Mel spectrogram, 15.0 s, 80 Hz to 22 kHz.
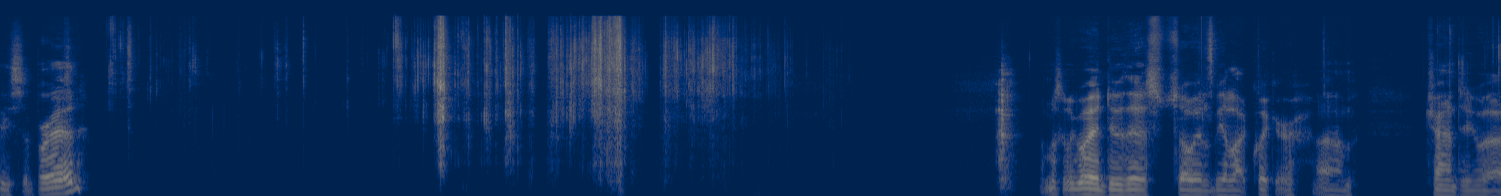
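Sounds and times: food wrapper crinkling and tearing: 0:01.0 - 0:08.6.

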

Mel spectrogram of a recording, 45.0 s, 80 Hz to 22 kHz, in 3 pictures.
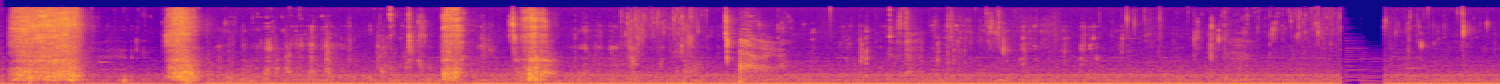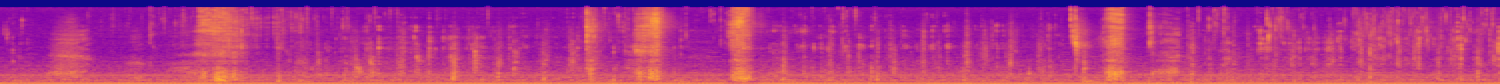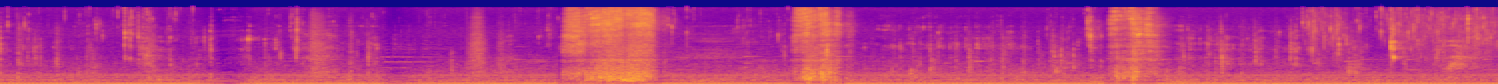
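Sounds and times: slurping noodles: 0:00.0 - 0:00.9, 0:01.6 - 0:02.2, 0:04.4 - 0:06.9, 0:20.8 - 0:22.8, 0:26.0 - 0:26.9, 0:35.6 - 0:36.8, 0:37.8 - 0:39.1, 0:40.9 - 0:42.1
steady low hum: 0:00.0 - 0:44.9
chewing: 0:01.3 - 0:13.4, 0:16.1 - 0:33.8, 0:34.5 - 0:44.9.

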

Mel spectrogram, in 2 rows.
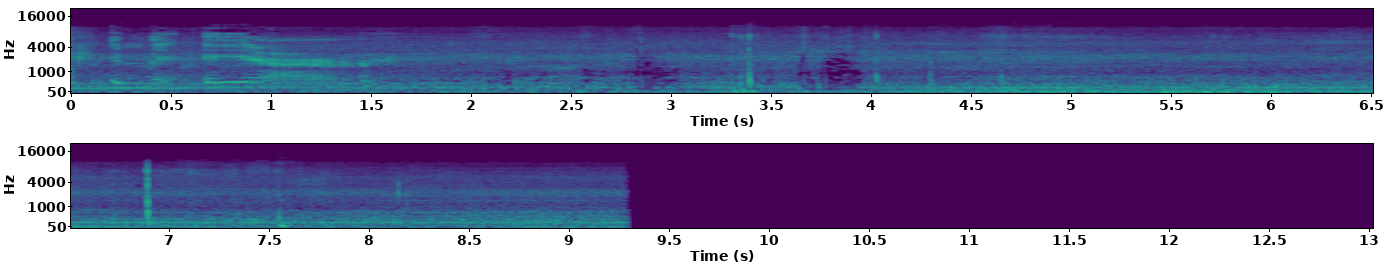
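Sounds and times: faint steady hum: 0:00.0 - 0:09.3
jet engines rumbling in cabin: 0:00.0 - 0:09.3.

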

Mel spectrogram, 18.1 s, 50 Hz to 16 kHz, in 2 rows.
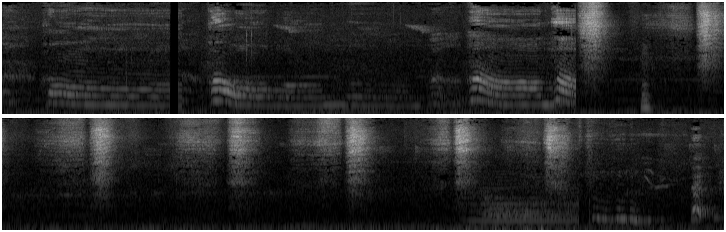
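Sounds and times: child breathing sharply: 0:08.4 - 0:10.5, 0:11.2 - 0:13.7, 0:14.4 - 0:15.0
child humming: 0:14.7 - 0:16.9.

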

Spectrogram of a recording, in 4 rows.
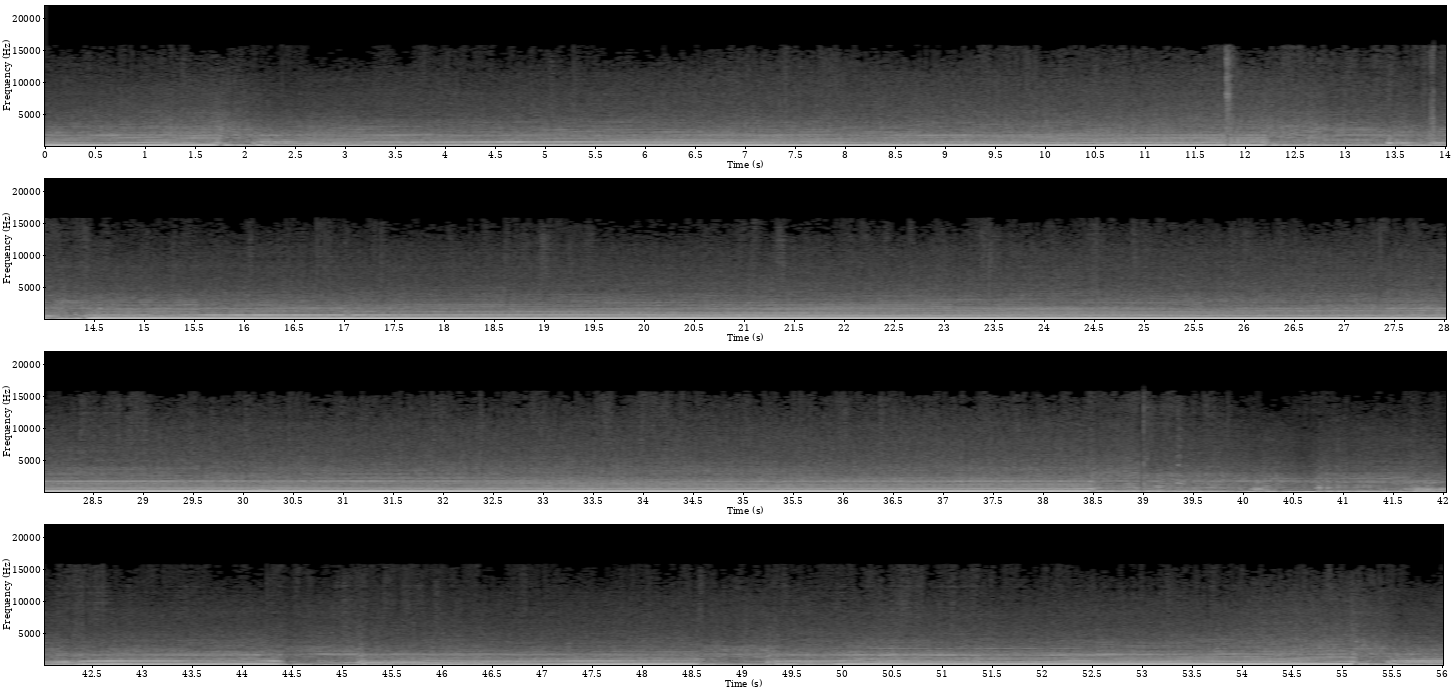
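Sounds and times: racing car engine at full throttle: 0:00.0 - 0:56.0.

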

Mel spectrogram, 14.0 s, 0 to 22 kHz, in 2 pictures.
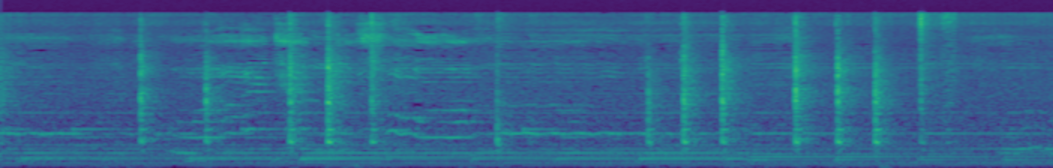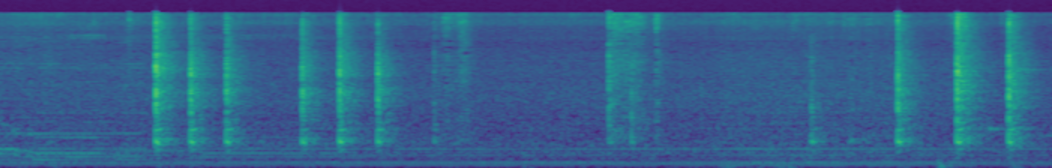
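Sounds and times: knife tapping on plastic board: 0:08.0 - 0:09.7, 0:12.4 - 0:14.0.

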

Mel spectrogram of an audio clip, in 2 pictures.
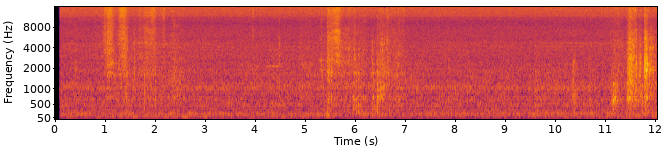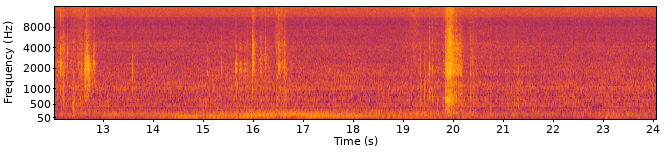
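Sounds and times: fingers rubbing cardboard box: 0:19.3 - 0:20.5.

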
